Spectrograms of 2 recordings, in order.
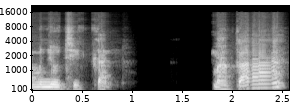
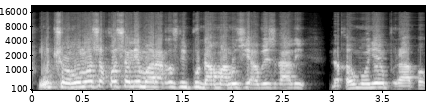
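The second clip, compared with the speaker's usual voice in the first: high, loud indignant objection; mock protest; 8 semitones higher, 5 dB louder, faster than usual. Preacher acting out a boarding-house haggle, loud high protest. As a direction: act out an outraged haggler. Acted haggling over rent money.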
